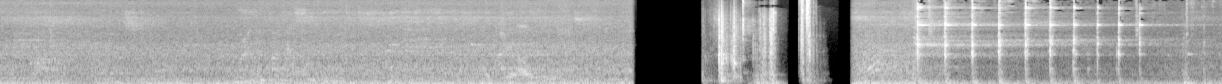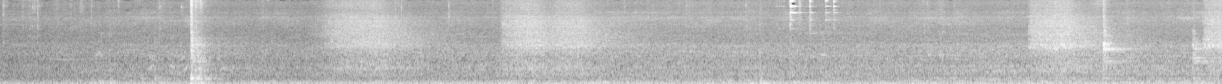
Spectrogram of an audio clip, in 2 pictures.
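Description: Hand tools working on the bolts of a Renault Duster's rear-differential electromagnetic coupling: a quick, even run of about a dozen ratcheting clicks, then a single sharp metallic clink, over a steady workshop hum.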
